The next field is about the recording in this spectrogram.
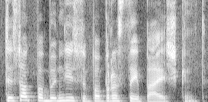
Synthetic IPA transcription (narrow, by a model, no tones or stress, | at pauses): t̪ʲiɛsʲoːkpɐbɐnʲd̪ʲiːsʲʊpɐpɾɐst̪ɐɪpɐɐɪʃʲkʲɪnʲt̪ʲ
